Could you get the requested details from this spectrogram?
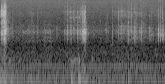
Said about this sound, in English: That's the sound of me peeling a Decalpon, a Sumo brand Decalpon. Sumo citrus is in season, folks. It's big, beautiful tangerines.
